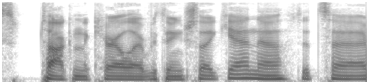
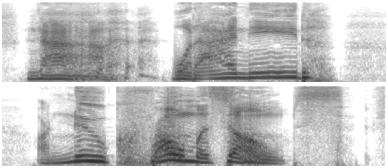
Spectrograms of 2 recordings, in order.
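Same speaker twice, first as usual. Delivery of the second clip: furious, bitter, very loud angry shout; 3 semitones higher, 11 dB louder than usual. Retelling a scene where the actor answers a doctor, mock-angry Matthew McConaughey. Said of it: "then he storms out of the room".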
